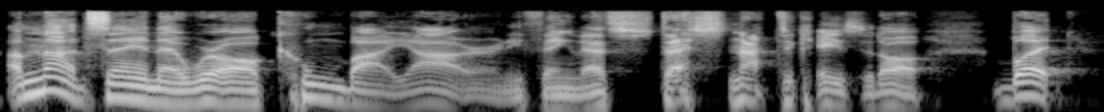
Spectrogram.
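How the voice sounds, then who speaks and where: Man, podcast host, lower voice, very expressive pitch, emphatic, solo sports commentary. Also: a little slow. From United States. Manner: emphatic, animated opinion-giving.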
